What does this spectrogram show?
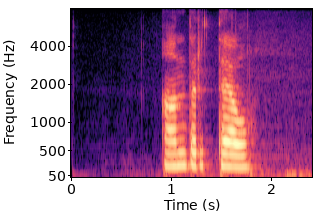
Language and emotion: Russian, neutral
